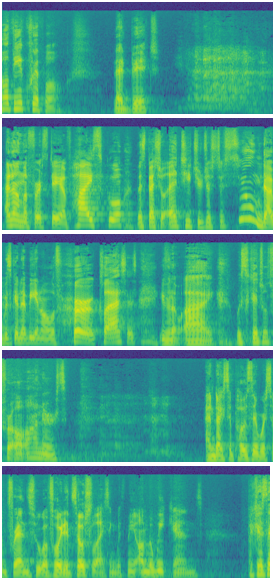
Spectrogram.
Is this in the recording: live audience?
yes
